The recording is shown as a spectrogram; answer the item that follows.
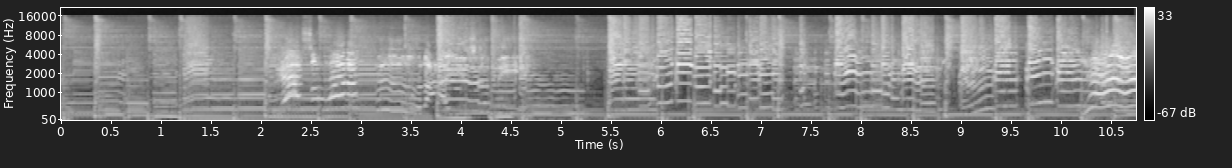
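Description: Electric blues guitar playing a lead break over a backing band with drums, with bent, wavering notes.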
